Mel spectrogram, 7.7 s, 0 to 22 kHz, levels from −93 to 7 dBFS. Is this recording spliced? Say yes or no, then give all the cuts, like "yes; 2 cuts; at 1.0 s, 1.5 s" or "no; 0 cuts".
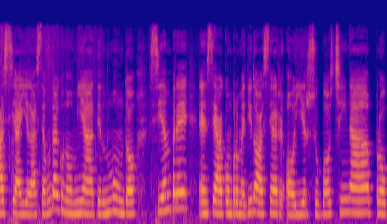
no; 0 cuts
